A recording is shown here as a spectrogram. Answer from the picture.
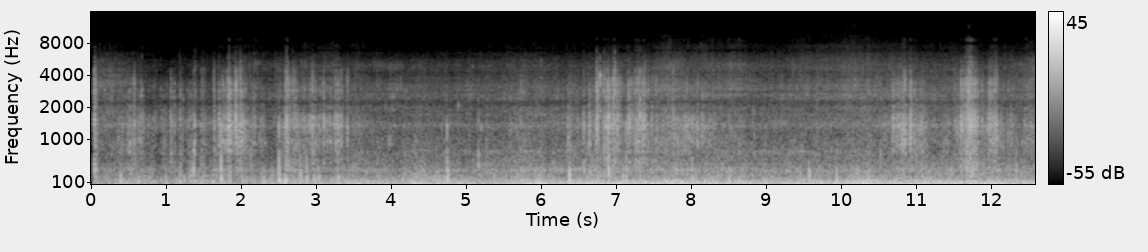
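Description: Wind buffeting the microphone in a constant low rumble while a windsurf board under sail moves through the water, with short bursts of rushing, splashing hiss every few seconds.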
